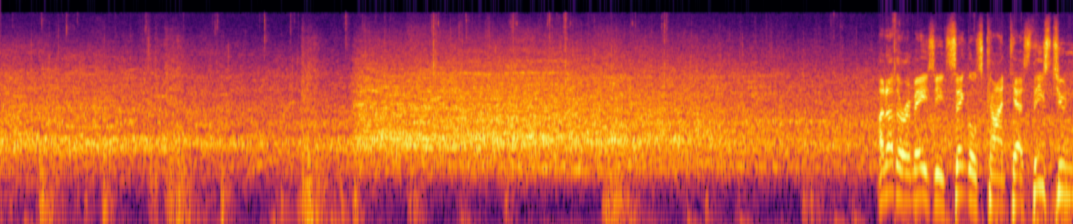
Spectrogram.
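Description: A large crowd cheers and roars steadily in an echoing arena.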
